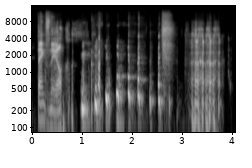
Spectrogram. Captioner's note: laughing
